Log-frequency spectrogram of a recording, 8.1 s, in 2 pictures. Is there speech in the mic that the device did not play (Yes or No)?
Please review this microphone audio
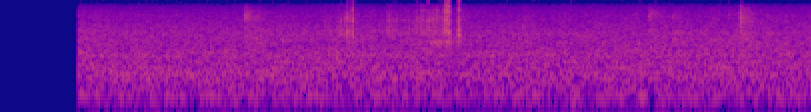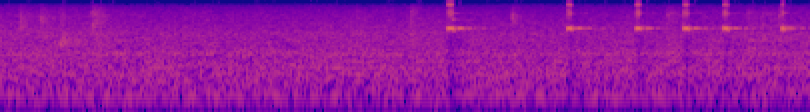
No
